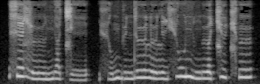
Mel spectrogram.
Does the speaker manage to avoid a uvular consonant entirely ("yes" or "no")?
yes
